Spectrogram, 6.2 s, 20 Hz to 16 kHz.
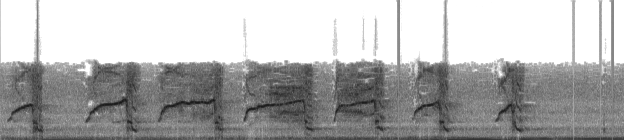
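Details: White-tailed eagles at their nest during a daytime visit by the whole family, Tatarstan, Russia, 1 September 2022: a series of seven thin, high whistles that rise then fall sharply, over a low steady hum and wind.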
